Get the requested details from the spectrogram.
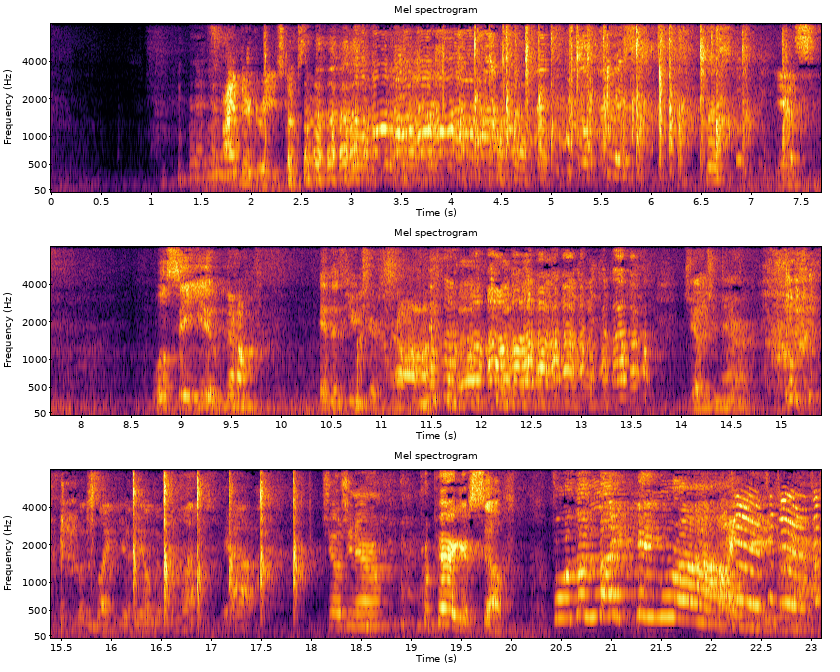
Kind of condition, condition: setting, live audience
